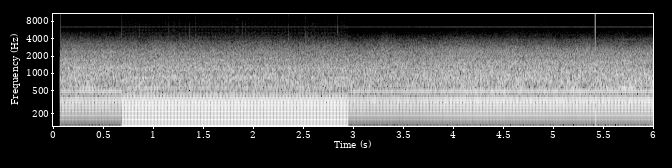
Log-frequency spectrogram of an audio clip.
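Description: Modular synthesizer playing a sustained, droning chord of steady tones; the bass notes change about two-thirds of a second in and again around three seconds in.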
